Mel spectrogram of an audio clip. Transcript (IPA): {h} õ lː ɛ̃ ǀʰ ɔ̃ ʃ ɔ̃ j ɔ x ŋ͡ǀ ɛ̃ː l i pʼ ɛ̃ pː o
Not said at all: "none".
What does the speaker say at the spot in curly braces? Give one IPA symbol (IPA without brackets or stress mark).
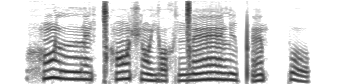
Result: h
